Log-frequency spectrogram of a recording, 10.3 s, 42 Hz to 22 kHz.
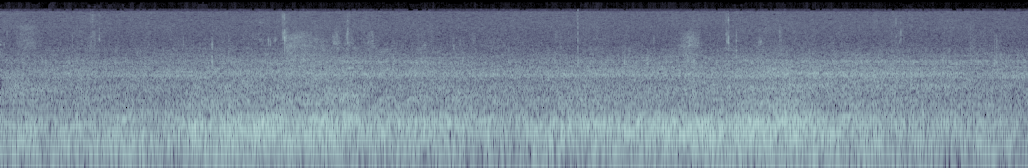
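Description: A British airliner sits at an airport in 1974, its engines giving a steady, broadband roar that stays constant for the whole stretch and sounds fairly close.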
